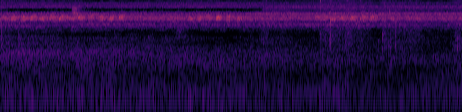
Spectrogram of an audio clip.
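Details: Peaceful morning insect chorus from the grass: a continuous, piercing high-pitched drone with brief stuttering pulses layered on top. Low ambient rumble fills the background.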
